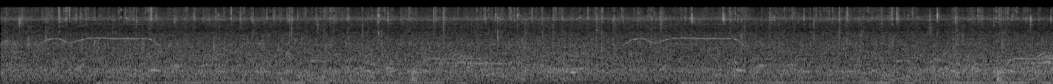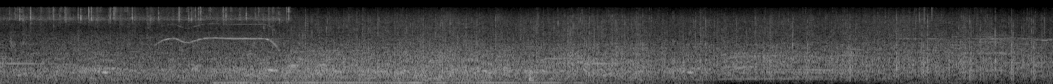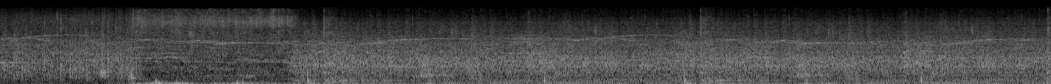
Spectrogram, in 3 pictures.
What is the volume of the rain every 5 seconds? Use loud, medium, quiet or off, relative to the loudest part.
medium, medium, loud, loud, loud, loud, loud.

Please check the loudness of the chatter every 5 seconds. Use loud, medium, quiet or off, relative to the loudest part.
medium, medium, loud, loud, medium, medium, medium.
